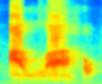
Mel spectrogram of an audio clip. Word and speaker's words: Allahu: et en arabe maintenant, les musulmans disent Al-Ilah. La même chose, Al-Ilah, on a enlevé le Hamza pour faciliter, n'est-ce pas quoi, la prononciation qui devient Allahu.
